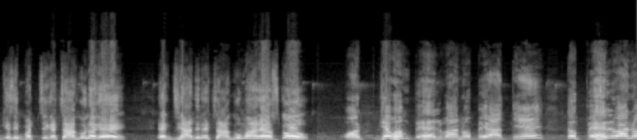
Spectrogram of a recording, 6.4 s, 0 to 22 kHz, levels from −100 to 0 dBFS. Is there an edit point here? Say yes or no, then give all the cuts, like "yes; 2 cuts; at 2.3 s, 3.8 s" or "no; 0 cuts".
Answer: yes; 1 cut; at 3.1 s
